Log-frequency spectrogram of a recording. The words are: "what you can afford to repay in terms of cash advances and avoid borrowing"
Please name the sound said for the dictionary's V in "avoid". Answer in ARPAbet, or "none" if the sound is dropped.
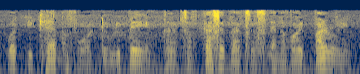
V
